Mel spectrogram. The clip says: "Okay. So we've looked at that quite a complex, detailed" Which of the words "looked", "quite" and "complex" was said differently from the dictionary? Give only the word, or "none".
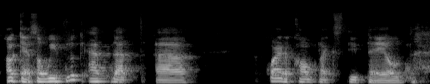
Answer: looked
